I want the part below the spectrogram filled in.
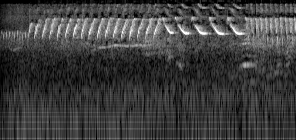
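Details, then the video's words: Male canary singing: a rapid rolling trill of short, high upswept notes runs for about two seconds, then gives way to a slower series of louder, downslurred whistled notes, with a faint low hum beneath. "تغريد فحل جزري ساده"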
